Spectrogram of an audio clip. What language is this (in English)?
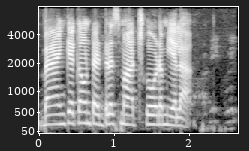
Telugu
